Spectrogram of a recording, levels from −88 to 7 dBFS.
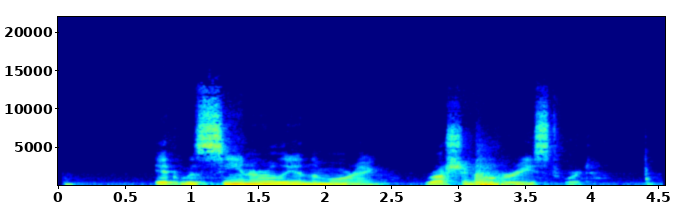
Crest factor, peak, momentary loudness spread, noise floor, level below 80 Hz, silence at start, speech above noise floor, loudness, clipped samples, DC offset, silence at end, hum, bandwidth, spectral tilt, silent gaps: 16 dB; -16 dBFS; 20 LU; -66 dBFS; -64 dBFS; 0.05 s; 35 dB; -31 LUFS; under 0.1%; under 0.1%; 0.1 s; none; 13 kHz; -5.5 dB/octave; none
